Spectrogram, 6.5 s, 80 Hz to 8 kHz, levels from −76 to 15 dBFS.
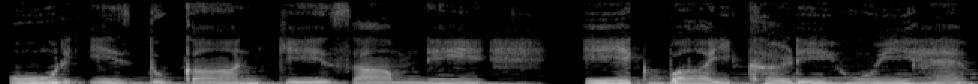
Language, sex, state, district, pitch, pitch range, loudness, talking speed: Hindi, female, Uttar Pradesh, Saharanpur, 180 Hz, 175-190 Hz, -20 LUFS, 90 wpm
